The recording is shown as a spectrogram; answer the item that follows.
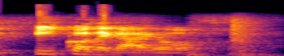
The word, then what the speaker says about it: pico de gallo: So, now we're gonna do our pico de gallo, which I'm anglicizing in its pronunciation. It's actually pico de gallo.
